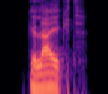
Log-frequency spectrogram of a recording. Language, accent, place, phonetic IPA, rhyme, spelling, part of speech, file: German, Germany, Berlin, [ɡəˈlaɪ̯kt], -aɪ̯kt, gelikt, verb, De-gelikt.ogg
- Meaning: past participle of liken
